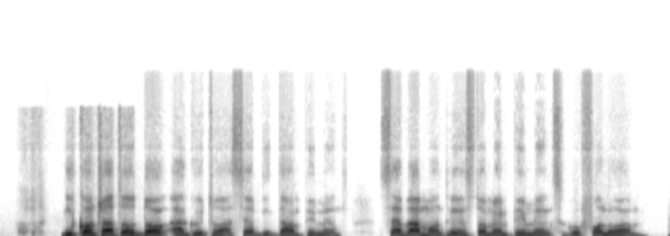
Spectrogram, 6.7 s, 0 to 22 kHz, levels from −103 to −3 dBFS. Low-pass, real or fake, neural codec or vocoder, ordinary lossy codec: 14.4 kHz; fake; autoencoder, 48 kHz, 32 numbers a frame, DAC-VAE, trained on Japanese speech; Opus, 24 kbps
